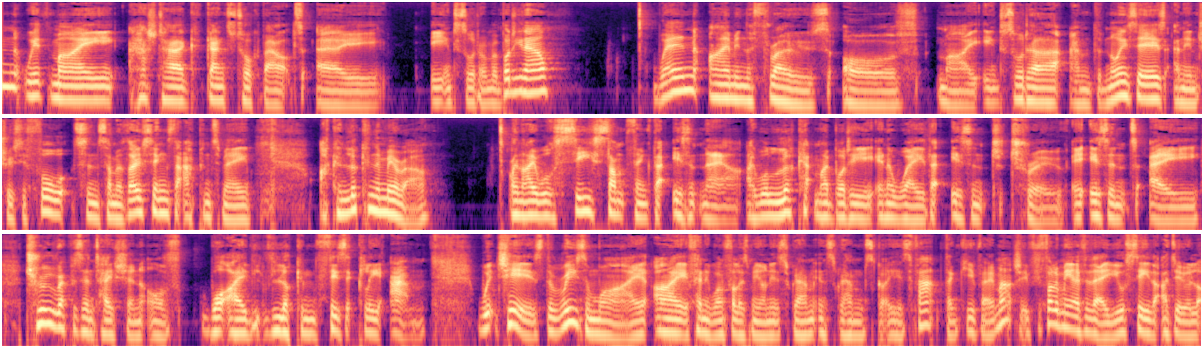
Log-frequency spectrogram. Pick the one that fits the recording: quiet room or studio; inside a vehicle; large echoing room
quiet room or studio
